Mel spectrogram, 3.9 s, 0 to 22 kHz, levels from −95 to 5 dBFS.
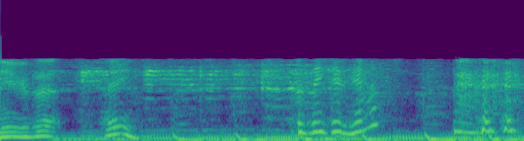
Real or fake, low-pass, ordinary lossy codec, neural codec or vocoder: real; 7.2 kHz; AAC, 16 kbps; none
